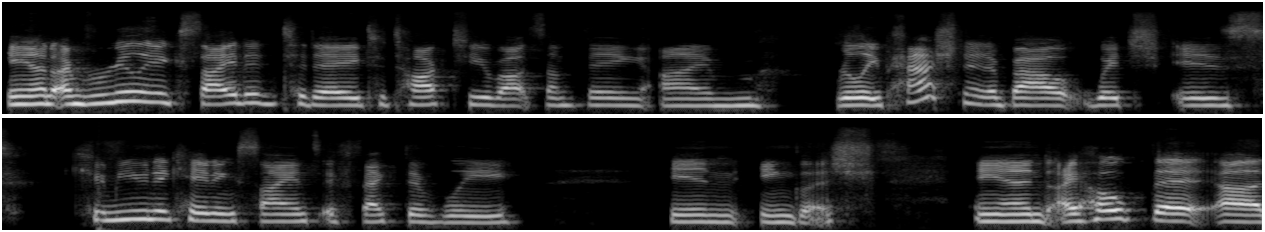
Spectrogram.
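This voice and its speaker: A woman's voice: medium pitch, darkish tone. A woman in her thirties from Alaska giving an informal online lecture on a video call, talking in a friendly, conversational way with occasional fillers. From Alaska, United States. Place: home room with virtual background. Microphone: laptop webcam mic on a video call.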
